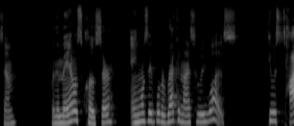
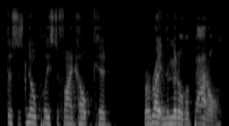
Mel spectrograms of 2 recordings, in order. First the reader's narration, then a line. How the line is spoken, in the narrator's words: Tyro said gruffly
